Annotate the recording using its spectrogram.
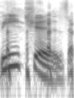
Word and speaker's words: Beaches: And again, we got to be careful how we pronounce that. Beaches, as in like Florida beaches.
